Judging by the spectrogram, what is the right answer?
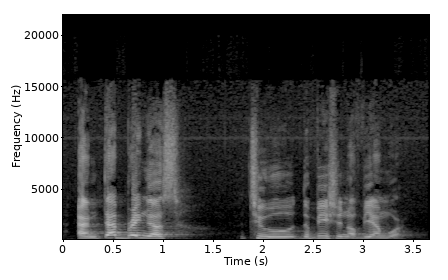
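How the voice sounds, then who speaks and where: A man with a non-native accent speaks with ordinary pitch variation. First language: not English. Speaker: tech executive. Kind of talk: keynote speech. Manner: halting, with fillers.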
